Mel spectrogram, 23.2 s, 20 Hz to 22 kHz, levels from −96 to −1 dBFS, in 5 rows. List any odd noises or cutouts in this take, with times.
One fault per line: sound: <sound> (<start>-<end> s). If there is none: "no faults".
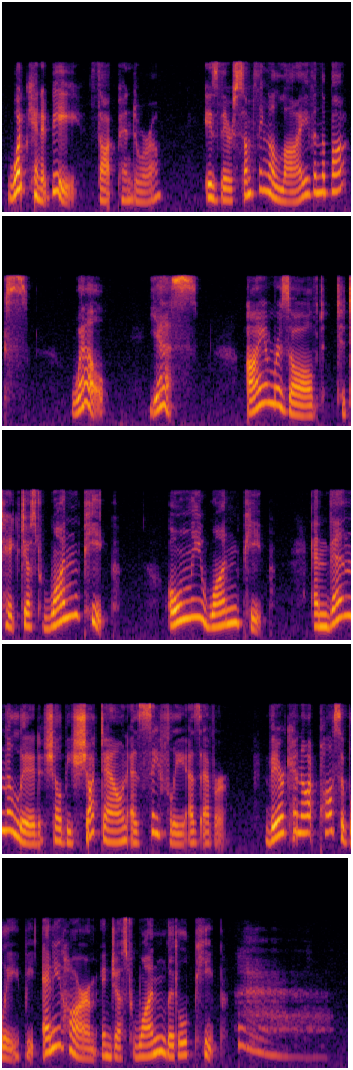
sound: sigh (21.7-23.1 s)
